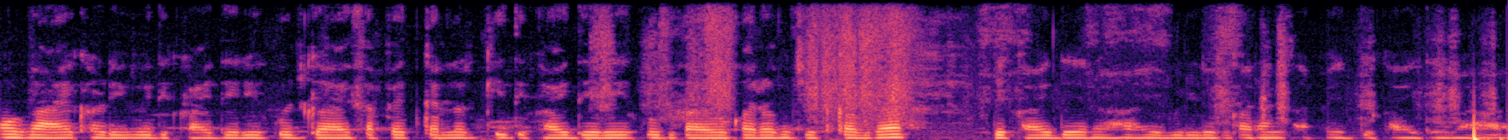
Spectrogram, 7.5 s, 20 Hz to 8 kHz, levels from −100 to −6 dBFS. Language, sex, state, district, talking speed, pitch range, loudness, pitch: Hindi, female, Uttarakhand, Tehri Garhwal, 260 wpm, 160-165 Hz, -26 LUFS, 160 Hz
